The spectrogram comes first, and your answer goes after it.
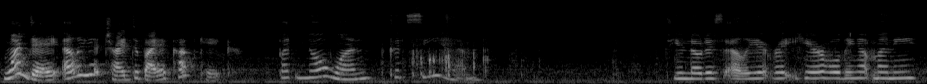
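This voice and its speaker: A woman teacher doing an expressive read-aloud for young children, stressing words and pausing to explain and ask simple questions. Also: high-pitched, noisy background. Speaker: kindergarten teacher.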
